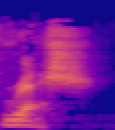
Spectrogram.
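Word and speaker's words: rš: Then we recognize an old friend, the word for rejoice, pronounced resh.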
